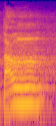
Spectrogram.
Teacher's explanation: tal agak moncong, tapi jangan kemoncongan ya. Jangan tul, itu namanya kemoncongan. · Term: tafkhim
